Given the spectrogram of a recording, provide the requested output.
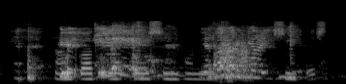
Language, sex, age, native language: Icelandic, female, 12, Icelandic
